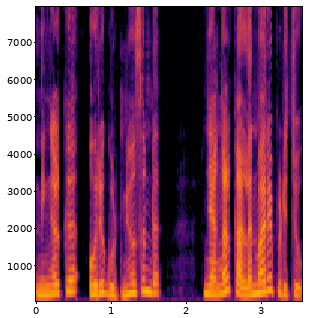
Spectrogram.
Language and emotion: Malayalam, happy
